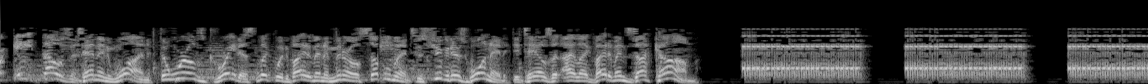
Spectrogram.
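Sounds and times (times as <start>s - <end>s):
speech: 0.0s - 7.8s
telephone ringing with buzzing bell tone: 7.4s - 11.4s.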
